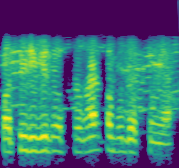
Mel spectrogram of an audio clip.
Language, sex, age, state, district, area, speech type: Odia, female, 60+, Odisha, Gajapati, rural, conversation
